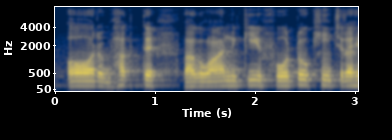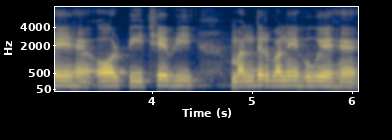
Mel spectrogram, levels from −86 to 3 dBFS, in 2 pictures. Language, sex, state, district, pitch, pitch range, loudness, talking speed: Hindi, male, Uttar Pradesh, Hamirpur, 135 Hz, 130-140 Hz, -16 LUFS, 150 wpm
